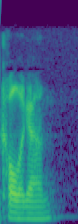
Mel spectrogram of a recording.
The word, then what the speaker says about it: Kolaghan: Another interpretation could be Kala, but I don't think in the Khans context an O would be pronounced the same as an A. I'm reading a lot in, but I've always heard Kolaghan.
